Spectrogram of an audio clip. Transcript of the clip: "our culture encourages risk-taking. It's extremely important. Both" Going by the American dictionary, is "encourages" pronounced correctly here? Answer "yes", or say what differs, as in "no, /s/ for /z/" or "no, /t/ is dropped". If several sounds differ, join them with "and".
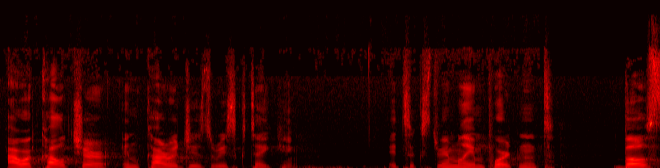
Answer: yes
